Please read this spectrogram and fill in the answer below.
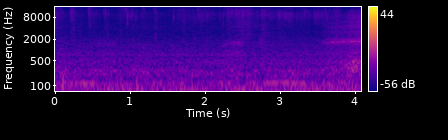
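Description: Faint rubbing of a damp folded towel wiped over a car's painted front bumper, over a low steady hum.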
